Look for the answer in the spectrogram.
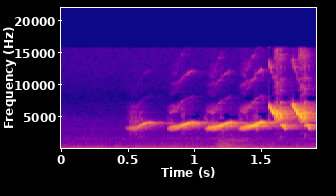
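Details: Double-collared seedeater beginning to warm up, singing a run of rapid warbled, slightly buzzy notes that steps upward into high, piercing twitters toward the close, in quiet indoor surroundings.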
